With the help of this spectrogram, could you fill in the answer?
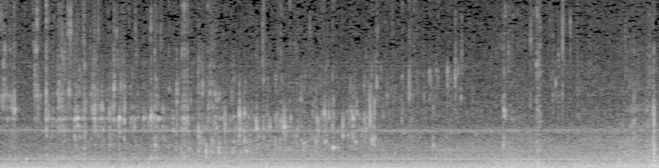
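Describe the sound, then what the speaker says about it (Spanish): Water streams continuously into a single-serve coffee maker, a close, steady splashing pour with a dripping, gurgling texture and no talk. "Le voy a agregar el agua."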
